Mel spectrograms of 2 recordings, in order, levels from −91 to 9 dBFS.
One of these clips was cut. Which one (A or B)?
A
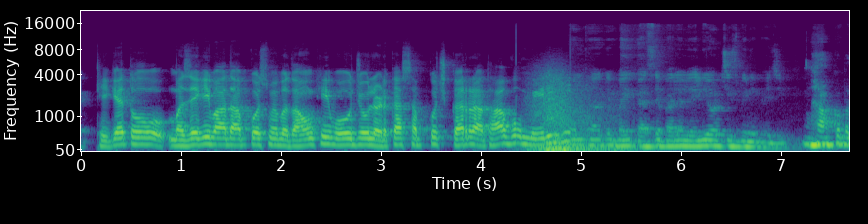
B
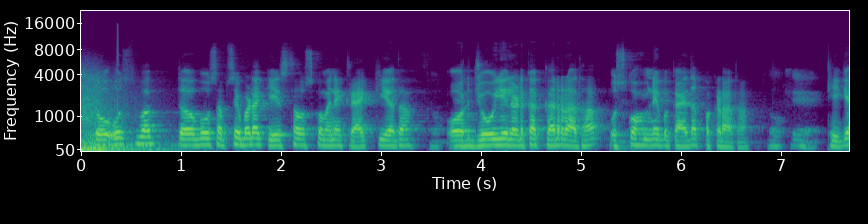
A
